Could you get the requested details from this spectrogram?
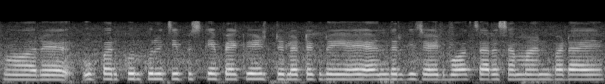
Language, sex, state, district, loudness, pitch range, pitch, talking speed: Hindi, female, Rajasthan, Bikaner, -13 LUFS, 230-245 Hz, 235 Hz, 170 wpm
